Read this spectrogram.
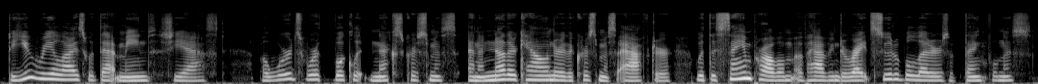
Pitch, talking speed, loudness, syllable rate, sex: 200 Hz, 180 wpm, -18 LUFS, 5.4 syllables/s, female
